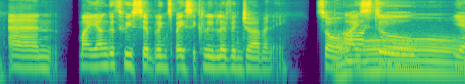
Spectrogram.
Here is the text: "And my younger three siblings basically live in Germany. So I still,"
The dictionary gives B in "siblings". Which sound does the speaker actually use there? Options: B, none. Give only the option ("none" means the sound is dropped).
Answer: B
